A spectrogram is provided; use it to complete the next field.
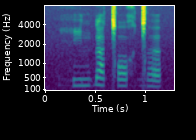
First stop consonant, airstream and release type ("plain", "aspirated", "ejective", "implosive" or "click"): implosive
